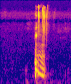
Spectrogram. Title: #hiccups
